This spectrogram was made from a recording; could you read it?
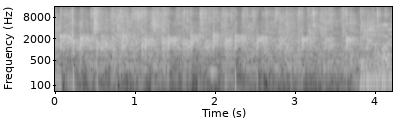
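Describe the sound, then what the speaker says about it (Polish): An audience at a local history talk gives a steady burst of clapping for several seconds, mixed with a speaker's voice. "Także myślę, że należą się oklaski."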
